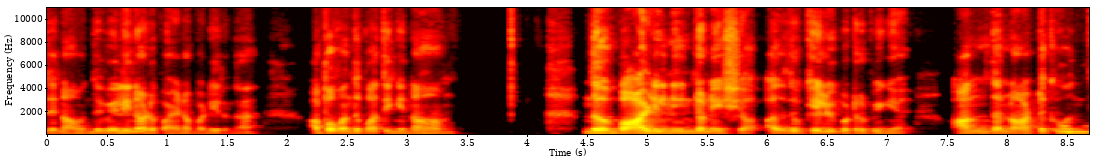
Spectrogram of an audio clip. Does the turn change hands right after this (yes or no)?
no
